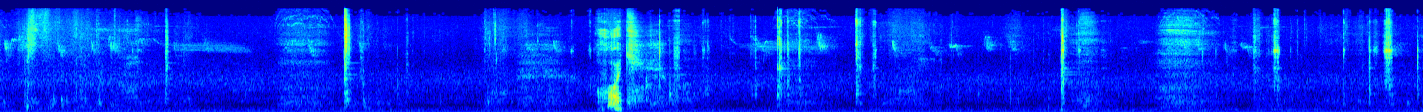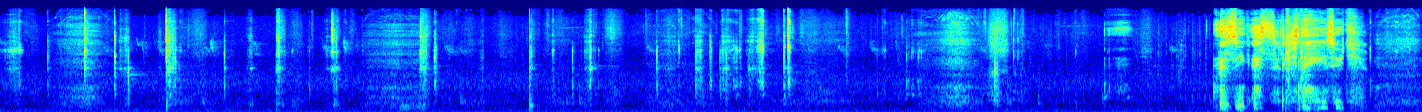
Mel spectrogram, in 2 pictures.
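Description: A screwdriver scraping a baked-on old paper gasket off the metal face of a Suzuki Swift thermostat housing: scattered short scrapes and metallic ticks with pauses between them, and a louder, longer stretch of scraping noise near the end.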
